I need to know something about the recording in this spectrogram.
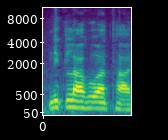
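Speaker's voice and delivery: ordinary talk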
